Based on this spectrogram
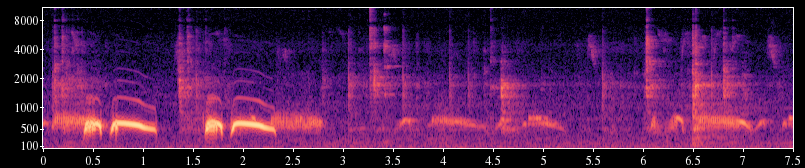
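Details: Spotted dove calling as a decoy for training wild-caught and decoy doves; two loud phrases of a short note plus a drawn-out falling coo, then softer, fainter cooing trailing on.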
